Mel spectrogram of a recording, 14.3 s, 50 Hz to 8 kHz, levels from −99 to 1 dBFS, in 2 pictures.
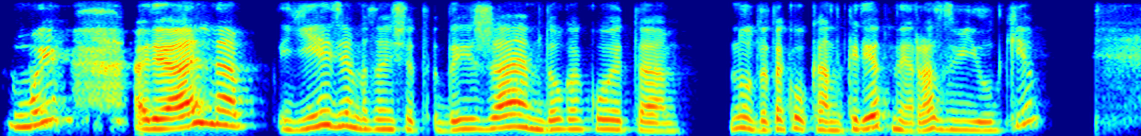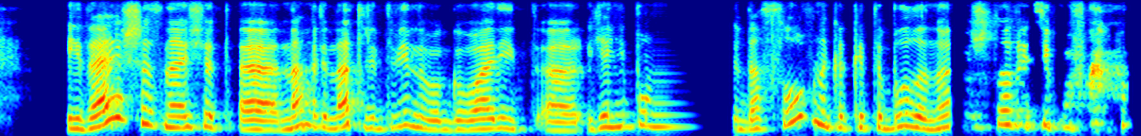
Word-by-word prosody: мы 295 +9 +1 0.5
реально 270 +7 +7 0.2
едем, 240 +4 0
значит, 205 -2 -4
доезжаем 215 +5 +2
до 200 +1 -1
какой-то, 200 -5 -2 0.3
ну, 230 0 -2
до 190 -2 -4
такой 215 +1 -1
конкретной 205 +3 0
развилки 195 - -4 1.1
и 220 - 0
дальше, 330 - +4
значит, 250 -2 -2
э, 200 -1 +5
нам 245 +8 0
Рената 240 -1 0
Литвинова 230 -2 -6
говорит, 210 +2 -3
а, 180 -1 -2
я 235 +5 -2
не 255 +1 -2
помню 255 -2 -9 0.2
дословно, 290 - -3
как 245 -1 -9
это 240 0 -4
было, 240 +1 -1
но 215 +4 -3
это 245 - -16
что-то 285 +3 -4
типа, 275 -3 -8
в 240 - -13
конце. - - -3
230 Hz, 145 wpm, -22 LUFS, 205-260 Hz, 1.1 s, реально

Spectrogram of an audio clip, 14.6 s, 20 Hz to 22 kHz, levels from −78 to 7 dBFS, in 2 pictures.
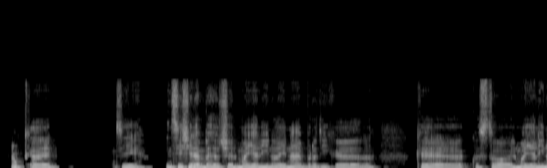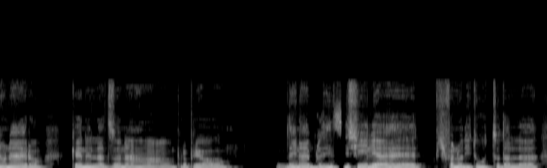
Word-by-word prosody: Okay, 110 -1 0 0.8
sì, 115 -1 -1 0.4
in 120 - -1
Sicilia 130 +4 +4
invece 120 -2 +2
c'è 115 +2 -1
il 115 - +1
maialino 115 0 +2
dei 110 0 +2
Nebrodi, 110 0 0
che 110 0 -3 0.5
che 110 -1 -1
è 105 +1 -10
questo 110 0 -2
il 115 +1 +1
maialino 115 0 +3
nero, 115 -1 +2 0.3
che 115 - -1
è - - +4
nella 110 -2 +2
zona 110 -2 -2
proprio 110 0 -2 0.6
dei 115 +10 -2
Nebrodi 120 0 +1
in 120 - +3
Sicilia, 130 -4 +2
e 110 -2 +1
ci - - -8
fanno 120 -2 +2
di 110 0 +2
tutto, 115 0 -2
dal 110 0 -1
110 Hz, 130 wpm, -25 LUFS, 110-115 Hz, 0.8 s, Sicilia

